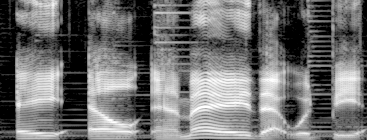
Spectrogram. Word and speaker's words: Alma: The city is spelled A-L-M-A, that would be Alma, but I've been told and heard that it's pronounced more like Alma.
